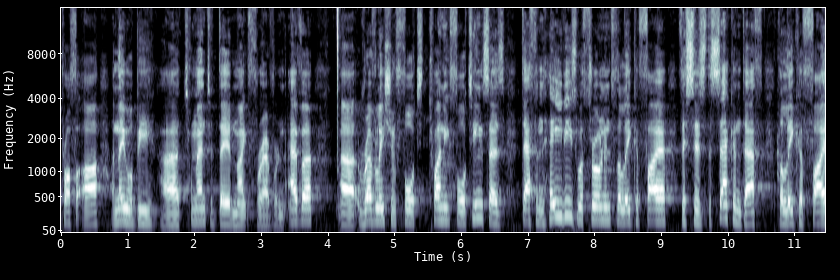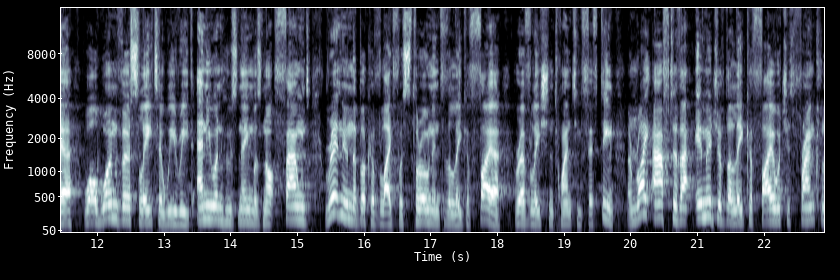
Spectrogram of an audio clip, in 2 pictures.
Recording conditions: large echoing room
